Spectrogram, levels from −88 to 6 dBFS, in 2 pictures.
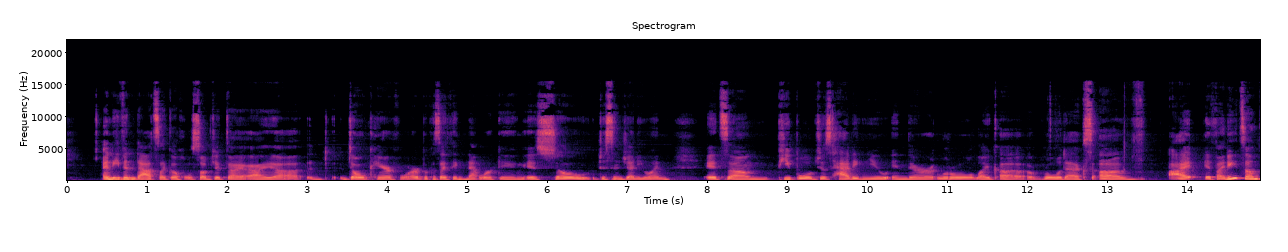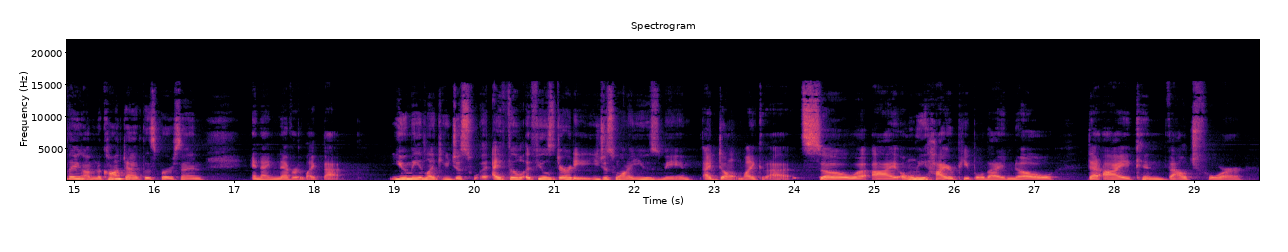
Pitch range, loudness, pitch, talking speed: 155-180 Hz, -25 LUFS, 165 Hz, 165 wpm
